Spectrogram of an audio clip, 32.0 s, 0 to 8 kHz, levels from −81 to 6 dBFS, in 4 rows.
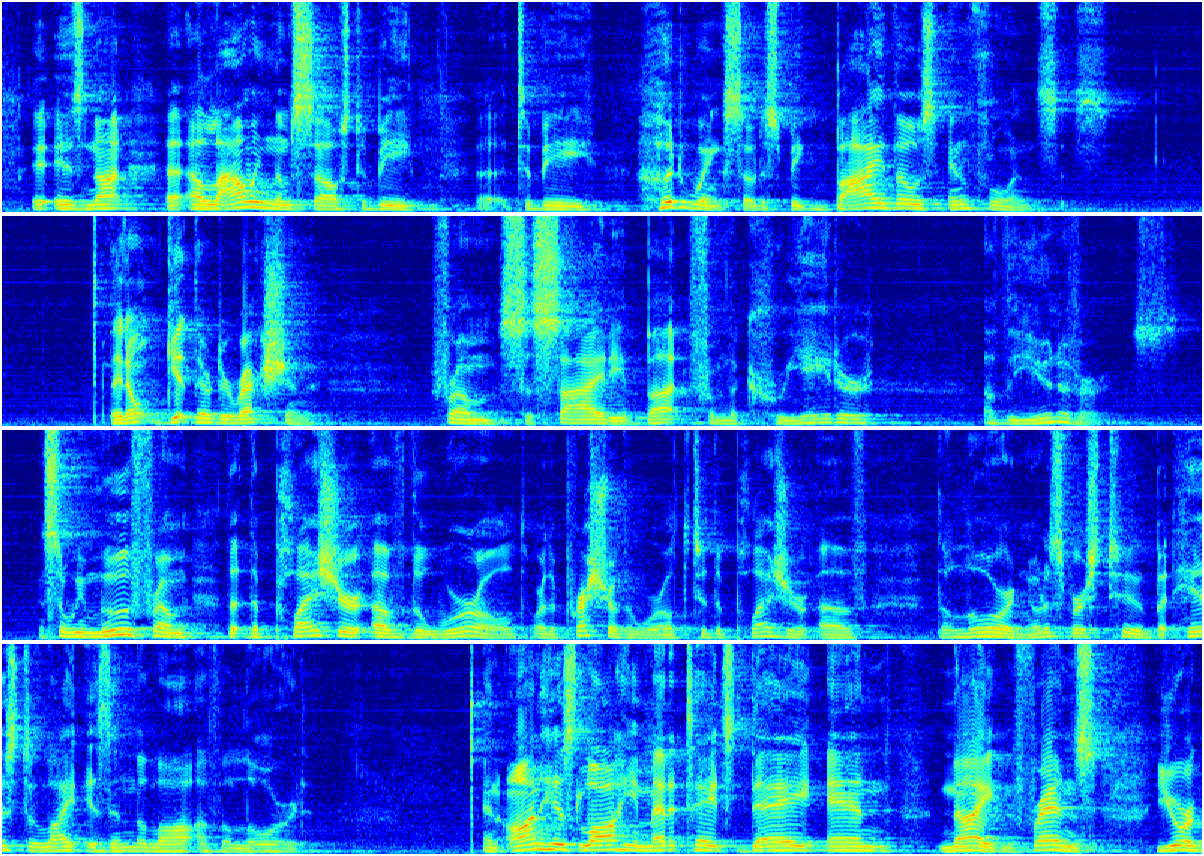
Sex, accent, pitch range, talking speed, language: male, American, 115-150 Hz, 150 wpm, English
